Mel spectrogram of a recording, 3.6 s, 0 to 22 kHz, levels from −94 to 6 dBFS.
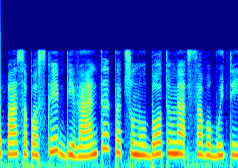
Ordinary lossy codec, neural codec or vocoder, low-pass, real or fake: AAC, 64 kbps; codec, 16 kHz, 0.5 kbps, FunCodec, trained on Chinese and English, 25 frames a second; 7.2 kHz; fake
